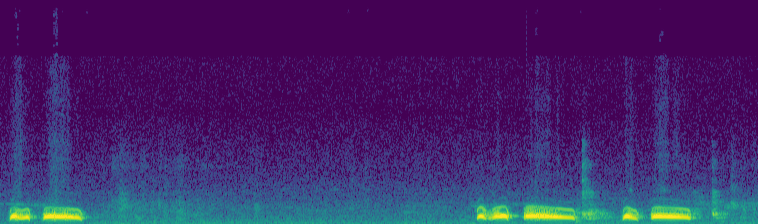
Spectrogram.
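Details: Decoy spotted dove voicing the 'giọng thổ' song style: one two-note coo, a pause of about four seconds, then a burst of three paired coos, low, husky and falling in pitch.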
